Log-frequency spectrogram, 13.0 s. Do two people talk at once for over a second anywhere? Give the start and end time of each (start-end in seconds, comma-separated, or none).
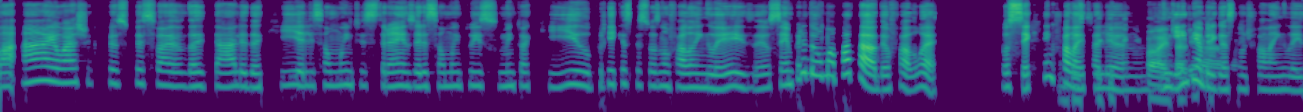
10.6-12.3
